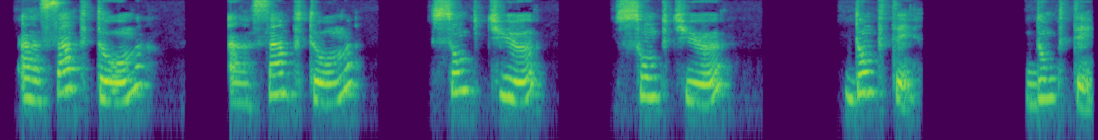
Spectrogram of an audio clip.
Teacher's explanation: having a P and a T followed by each other, and then having to pronounce both, this is very unusual for French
